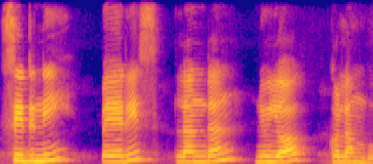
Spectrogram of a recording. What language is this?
Maithili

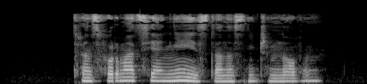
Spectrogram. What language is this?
Polish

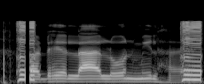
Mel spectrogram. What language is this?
Magahi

